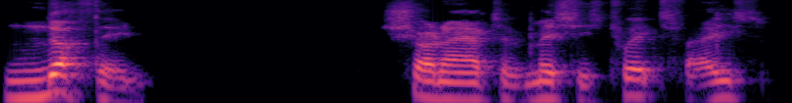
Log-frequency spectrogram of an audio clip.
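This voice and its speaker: A woman reading a children's storybook aloud in an expressive narrating style. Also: a bass voice, slow pace, slight background noise. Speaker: school staff member reading aloud.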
